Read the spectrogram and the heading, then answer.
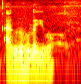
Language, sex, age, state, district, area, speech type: Assamese, male, 45-60, Assam, Goalpara, urban, spontaneous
